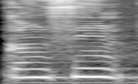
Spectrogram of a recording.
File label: "geng1xin1", Chinese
